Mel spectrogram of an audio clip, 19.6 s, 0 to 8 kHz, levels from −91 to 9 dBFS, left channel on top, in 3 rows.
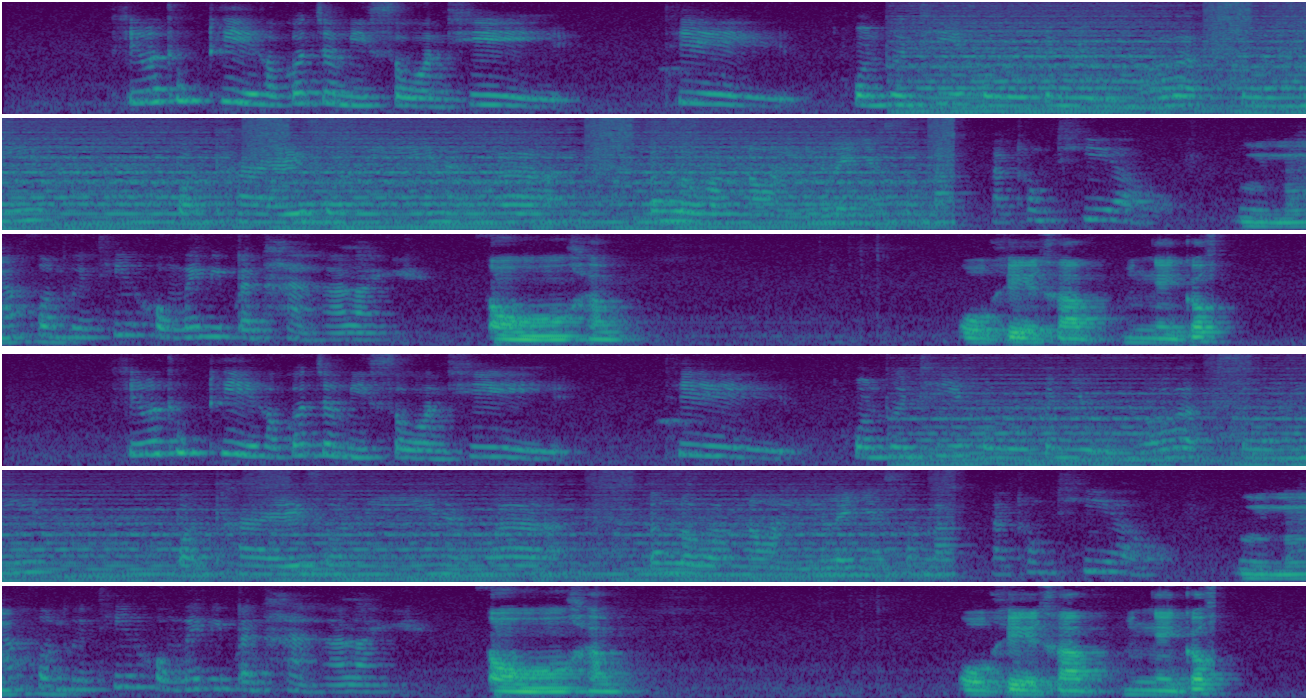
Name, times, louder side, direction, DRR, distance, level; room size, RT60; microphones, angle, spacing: voice 1, 0.5-2.8 3.3-3.9 4.3-6.7 7.4-12.4 12.9-15.1, left 2 dB, 25° left, 4.7 m, -41 dB
sound 1, 4.4-11.3, left 4 dB, 75° left, 1.2 m, -41 dB
voice 2, 12.7-13.1 15.5-16.2 17.8-19.1, right 1 dB, 20° right, 1.3 m, -30 dB
17.5 x 6.0 x 4.9 m
head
